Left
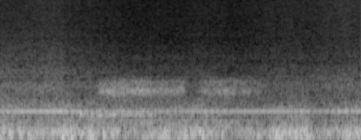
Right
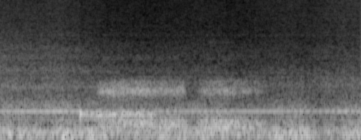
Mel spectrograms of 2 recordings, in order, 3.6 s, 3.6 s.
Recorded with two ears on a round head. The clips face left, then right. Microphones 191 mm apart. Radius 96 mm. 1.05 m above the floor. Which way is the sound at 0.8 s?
50° right (ahead or behind).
